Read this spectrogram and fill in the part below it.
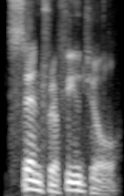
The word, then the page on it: Centrifugal: British English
